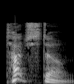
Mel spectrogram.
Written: touchstone

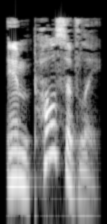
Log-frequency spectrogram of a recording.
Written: impulsively

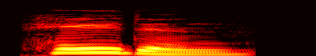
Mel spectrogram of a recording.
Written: haiden

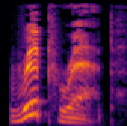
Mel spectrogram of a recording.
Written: riprap

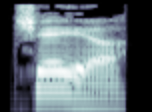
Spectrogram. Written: chaia

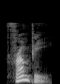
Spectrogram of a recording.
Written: frumpy

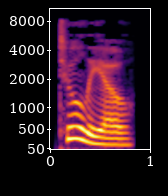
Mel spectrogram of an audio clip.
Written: tullio

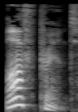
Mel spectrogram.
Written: offprint

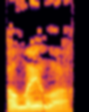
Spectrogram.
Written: aleli

